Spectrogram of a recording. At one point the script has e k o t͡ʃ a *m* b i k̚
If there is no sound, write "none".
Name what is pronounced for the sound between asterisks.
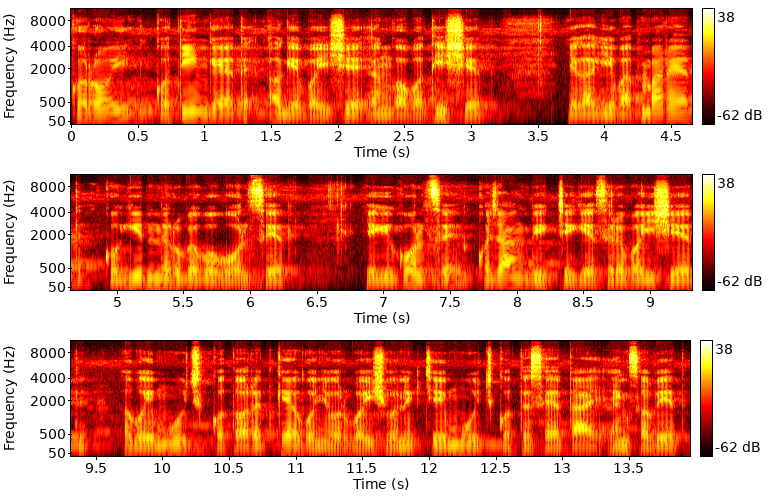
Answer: ŋ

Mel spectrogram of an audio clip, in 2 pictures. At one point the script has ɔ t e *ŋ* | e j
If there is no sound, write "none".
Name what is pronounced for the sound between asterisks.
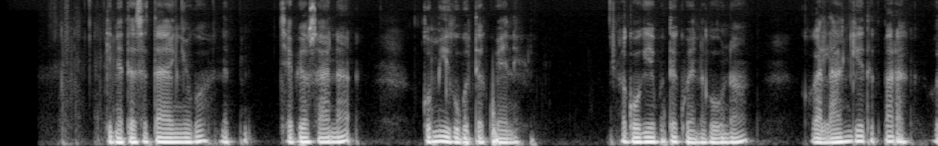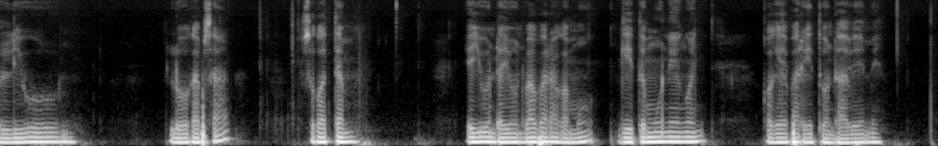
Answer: m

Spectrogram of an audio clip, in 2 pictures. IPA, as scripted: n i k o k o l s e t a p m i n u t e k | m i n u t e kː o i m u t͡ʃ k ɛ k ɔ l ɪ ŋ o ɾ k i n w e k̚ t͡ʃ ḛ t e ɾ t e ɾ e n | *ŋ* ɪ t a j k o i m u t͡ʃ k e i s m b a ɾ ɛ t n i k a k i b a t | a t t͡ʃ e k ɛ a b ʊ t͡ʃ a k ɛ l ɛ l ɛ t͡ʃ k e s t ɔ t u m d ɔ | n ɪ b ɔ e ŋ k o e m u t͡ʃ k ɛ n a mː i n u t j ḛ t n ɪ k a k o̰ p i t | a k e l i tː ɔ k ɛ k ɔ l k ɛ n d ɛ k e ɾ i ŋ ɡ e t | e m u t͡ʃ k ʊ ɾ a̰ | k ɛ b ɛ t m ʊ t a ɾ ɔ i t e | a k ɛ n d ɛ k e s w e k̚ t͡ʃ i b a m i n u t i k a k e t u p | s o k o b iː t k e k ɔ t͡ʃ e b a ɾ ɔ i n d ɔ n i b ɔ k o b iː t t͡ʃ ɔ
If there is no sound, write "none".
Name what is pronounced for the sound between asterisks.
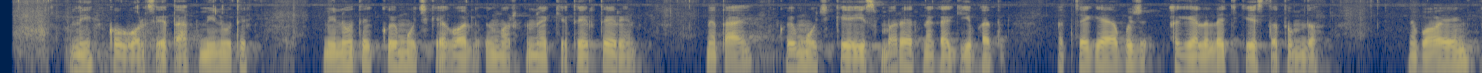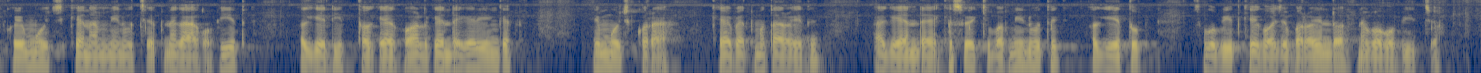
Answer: n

